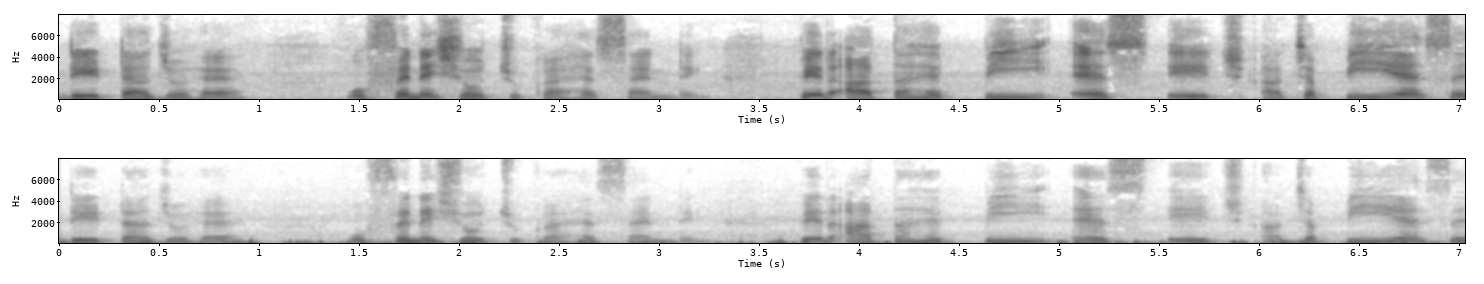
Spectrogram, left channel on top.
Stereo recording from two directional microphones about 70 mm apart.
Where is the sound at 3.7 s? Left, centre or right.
Right.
